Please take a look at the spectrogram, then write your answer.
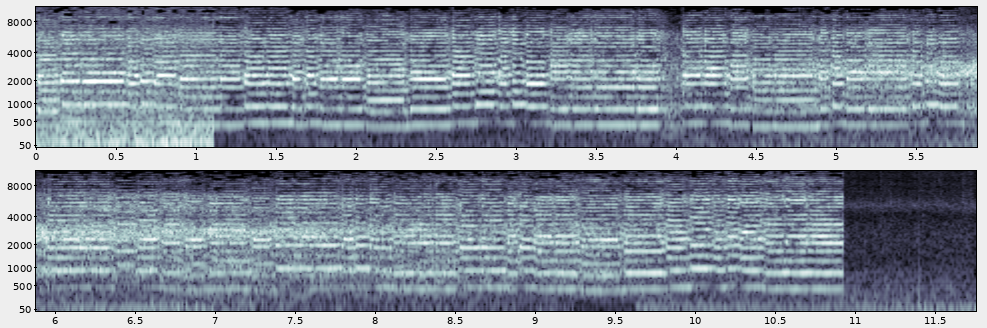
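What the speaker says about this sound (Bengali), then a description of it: "হর্ন বাজাতে বাজাতে চলে এলাম" A bus travelling fast on the road from Tarakeswar toward Phulkusma sounds its loud musical horn almost nonstop for about ten seconds, the multi-tone blare wavering in pitch over engine and road noise before cutting off.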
